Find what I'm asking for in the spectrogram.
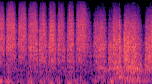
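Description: Hand sanding of a repaired track bike fairing part: quick, rhythmic back-and-forth rasping strokes, close and steady, with no voices.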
